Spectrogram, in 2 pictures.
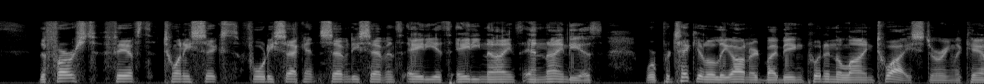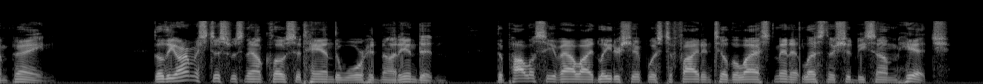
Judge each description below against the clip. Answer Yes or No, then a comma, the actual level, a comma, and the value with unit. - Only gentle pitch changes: Yes, narrow, 2.3 semitones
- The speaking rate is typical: Yes, average, 175 wpm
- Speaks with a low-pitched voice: Yes, low, 115 Hz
